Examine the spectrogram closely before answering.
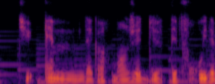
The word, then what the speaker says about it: aimes: O sea, A, I, E, y solo vamos a pronunciar hasta la M. Tu aimes, ¿d'accord?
